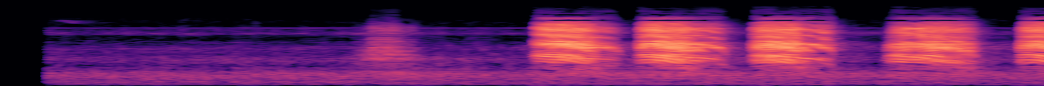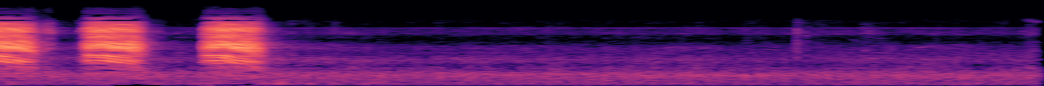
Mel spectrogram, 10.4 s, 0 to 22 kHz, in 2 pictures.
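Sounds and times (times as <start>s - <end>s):
azure-naped jay calling: 1.8s - 6.7s.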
